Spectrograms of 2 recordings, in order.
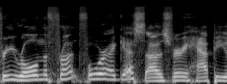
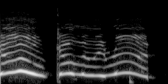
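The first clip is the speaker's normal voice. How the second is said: put-on, very high, hoarse, voice-cracking shout. Showing how the yelling at kids' soccer practice sounded: imitating own hoarse cracking yell. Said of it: "I sound like this".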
